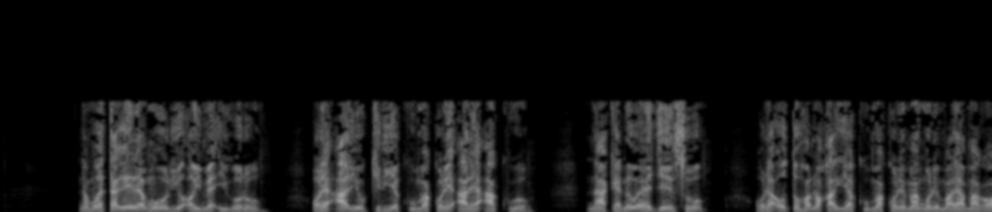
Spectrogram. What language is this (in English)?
Kikuyu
